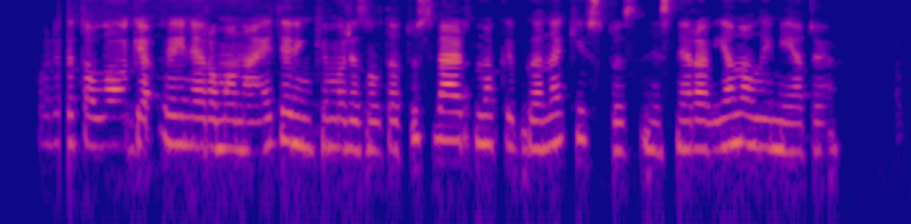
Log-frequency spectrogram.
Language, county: Lithuanian, Vilnius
